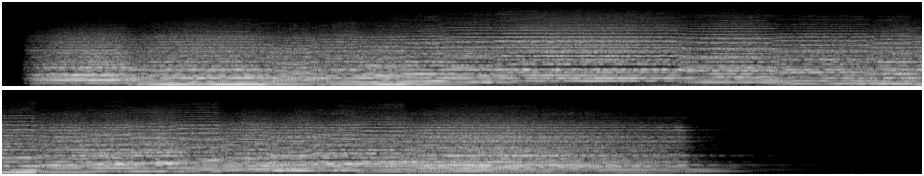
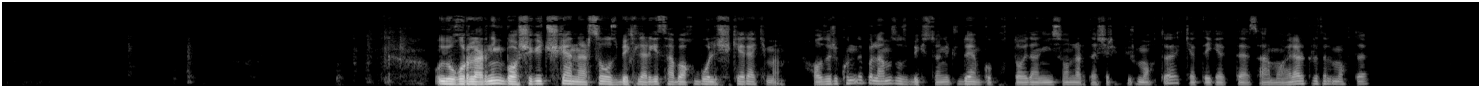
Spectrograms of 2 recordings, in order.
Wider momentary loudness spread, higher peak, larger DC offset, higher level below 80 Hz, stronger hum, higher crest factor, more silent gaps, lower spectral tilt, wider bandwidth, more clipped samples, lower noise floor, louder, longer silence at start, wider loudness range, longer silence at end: second, 6 LU vs 18 LU; second, -4 dBFS vs 0 dBFS; neither; about the same, -48 dBFS vs -52 dBFS; neither; second, 16 dB vs 24 dB; neither; about the same, -5.5 dB/octave vs -6 dB/octave; first, 13.5 kHz vs 11.5 kHz; neither; second, -76 dBFS vs -81 dBFS; first, -18 LUFS vs -23 LUFS; second, 0.25 s vs 3.95 s; second, 4 LU vs 13 LU; first, 2.05 s vs 1.1 s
